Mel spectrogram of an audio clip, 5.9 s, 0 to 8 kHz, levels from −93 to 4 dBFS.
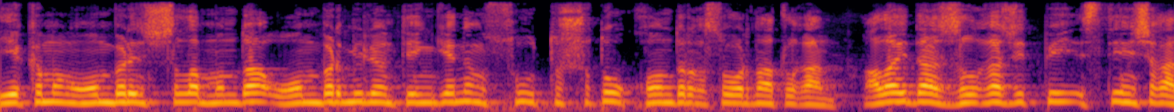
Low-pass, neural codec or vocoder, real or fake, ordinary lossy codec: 7.2 kHz; none; real; none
